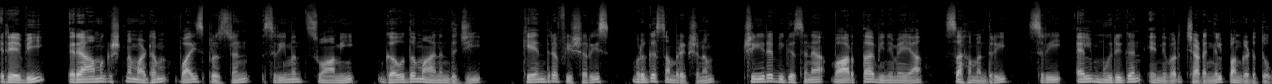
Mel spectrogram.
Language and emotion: Malayalam, neutral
